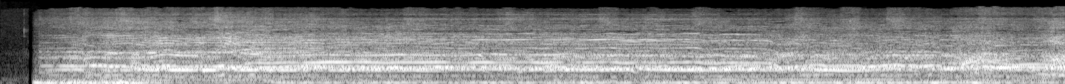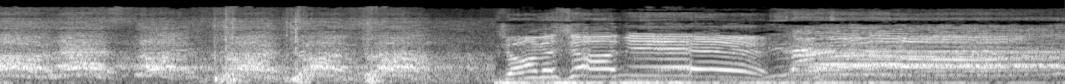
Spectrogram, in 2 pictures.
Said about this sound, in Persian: باشندگان ولایت‌های مختلف به گونه گروهی با پایکوبی و شور و هیجان از این پیروزی بی پیشینه تیم فوتسال افغانستان استقبال کردند.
